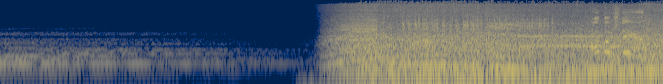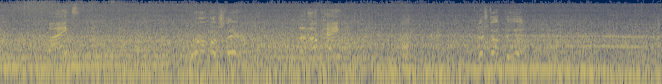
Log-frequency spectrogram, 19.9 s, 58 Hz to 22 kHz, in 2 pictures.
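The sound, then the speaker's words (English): After a few seconds of soft tonal sound, a combustion engine at a remote place in Alaska, 5 miles from town, abruptly roars to life and keeps running loud and steady, with a low droning hum and rougher mechanical noise on top. “The magic of a combustion engine, anyway.”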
